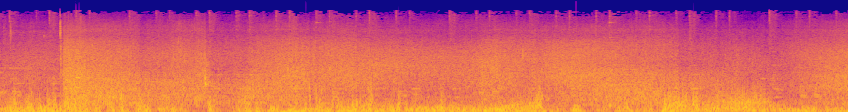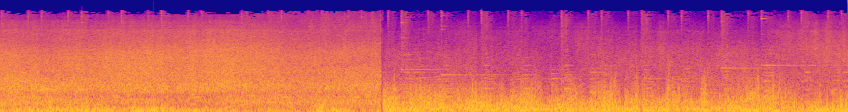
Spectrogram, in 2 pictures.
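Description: Surf washing up a sandy beach, with wind buffeting the microphone.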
